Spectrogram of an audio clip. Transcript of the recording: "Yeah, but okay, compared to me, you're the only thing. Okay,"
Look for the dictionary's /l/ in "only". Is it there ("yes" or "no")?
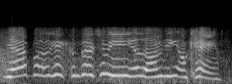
no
